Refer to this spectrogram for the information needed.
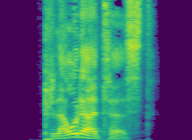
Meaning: inflection of plaudern: 1. second-person singular preterite 2. second-person singular subjunctive II
- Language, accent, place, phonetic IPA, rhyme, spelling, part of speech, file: German, Germany, Berlin, [ˈplaʊ̯dɐtəst], -aʊ̯dɐtəst, plaudertest, verb, De-plaudertest.ogg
